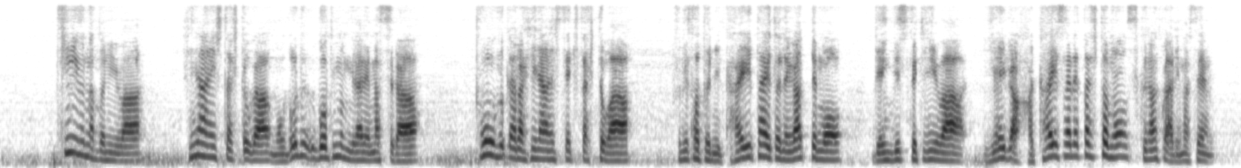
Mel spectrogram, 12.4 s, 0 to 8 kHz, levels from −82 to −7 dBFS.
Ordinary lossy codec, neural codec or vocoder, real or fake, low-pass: none; codec, 32 kHz, 1.9 kbps, SNAC; fake; 7.2 kHz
